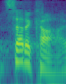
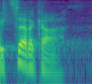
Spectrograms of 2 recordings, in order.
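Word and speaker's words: tzedakah (צדקה): The Hebrew version of it, tzedakah. Everybody say tzedakah. You can see it up there. T-S-E-D-E-Q-A-H is how we would spell it if we were transliterating it into English. Tzedakah.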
